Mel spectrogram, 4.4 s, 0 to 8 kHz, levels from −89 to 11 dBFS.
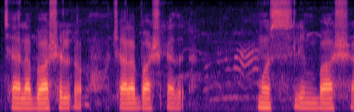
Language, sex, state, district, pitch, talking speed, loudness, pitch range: Telugu, male, Andhra Pradesh, Manyam, 130 Hz, 110 wpm, -18 LUFS, 125-135 Hz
